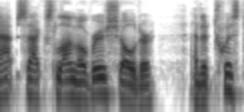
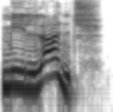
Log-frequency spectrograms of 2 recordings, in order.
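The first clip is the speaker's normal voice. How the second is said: "Mi lunch!" louder, lunch falling hard; emphatic Creole accent; 8 semitones higher, 3 dB louder than usual. Acted. Captain slapping his boat, emphatic Creole accent. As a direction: slap it out, proud Creole captain. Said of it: "He slapped a hand on the side".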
